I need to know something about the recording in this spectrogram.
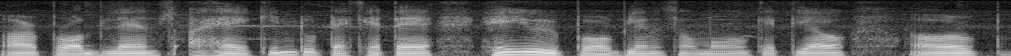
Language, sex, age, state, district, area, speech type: Assamese, male, 18-30, Assam, Charaideo, rural, spontaneous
